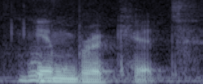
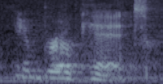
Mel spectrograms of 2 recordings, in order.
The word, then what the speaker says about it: imbricate: Imbricate. Can we have one more pronunciation, please? Imbricate. Imbrocate.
